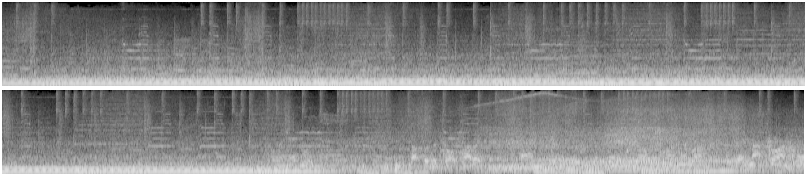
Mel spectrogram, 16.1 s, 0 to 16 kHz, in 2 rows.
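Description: Bugatti Chiron's quad-turbo W16 engine running with a steady low drone, then pulling away near the end as the sound turns rougher and busier. Crowd voices and background music are mixed in.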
